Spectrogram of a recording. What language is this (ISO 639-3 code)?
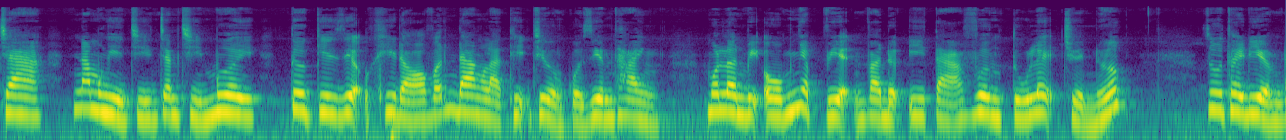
vie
